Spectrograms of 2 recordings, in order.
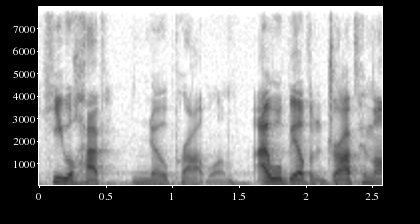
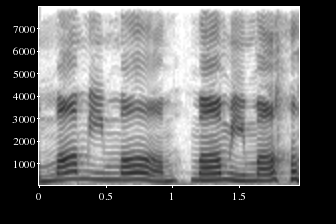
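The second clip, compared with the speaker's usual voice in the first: put-on higher, slow toddler calls; imitating toddler; 7 semitones higher, slower than usual. Mom imitating her son mixing mommy and mom, higher. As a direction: whine it like a little kid. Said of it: "he'll go".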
